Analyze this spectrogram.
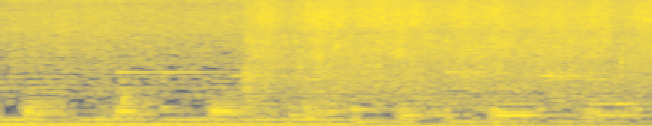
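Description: Fresh curry leaves sizzling in hot oil with mustard seeds and dried red chillies in a wok: the tempering step of poha, with the hiss spreading and growing fuller about a second and a half in as a spoon stirs. Soft background music runs underneath.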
